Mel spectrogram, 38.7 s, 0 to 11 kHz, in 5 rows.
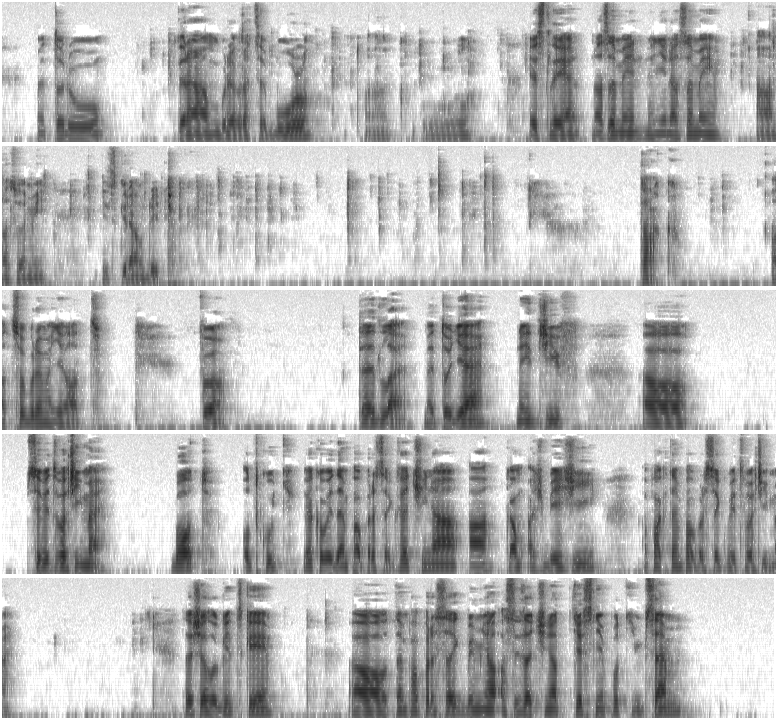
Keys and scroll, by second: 1.6 b, 1.8 o, 2.5 Return, 3.4-5.2 typing, 7.6 shift+i, 7.9 s, 8.6 shift+g, 9.6-12.4 typing, 11.8 Right, 12.6 Return.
